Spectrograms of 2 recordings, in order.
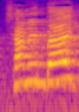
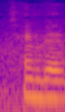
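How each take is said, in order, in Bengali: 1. এটি খুব জোরে, প্রায় চিৎকার করে বলা হয়। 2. এটি স্বাভাবিক, আস্তে গলায় বলা হয়।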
